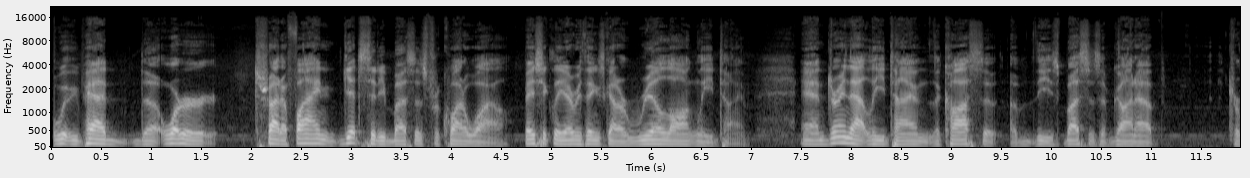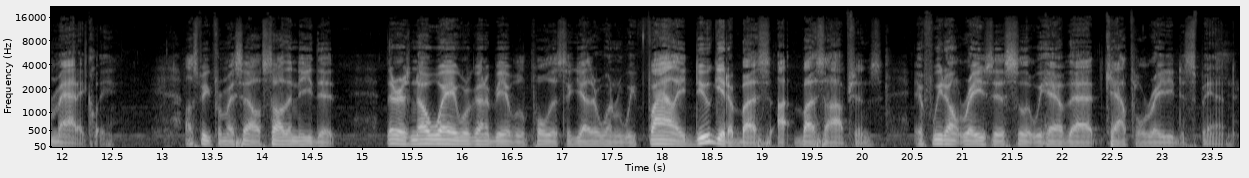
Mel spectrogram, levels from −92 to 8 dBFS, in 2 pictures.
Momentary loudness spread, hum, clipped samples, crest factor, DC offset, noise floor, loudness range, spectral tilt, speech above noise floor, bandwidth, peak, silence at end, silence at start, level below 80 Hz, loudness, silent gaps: 14 LU; none; under 0.1%; 22 dB; under 0.1%; -58 dBFS; 7 LU; -6 dB/octave; 34 dB; 16 kHz; -2 dBFS; 0.05 s; 0 s; -46 dBFS; -24 LUFS; none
